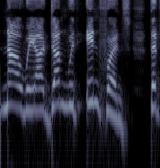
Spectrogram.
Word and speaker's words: inference: let's run this cell it is pronounced inference you put the wrong emphasis on the wrong s aable interface opened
